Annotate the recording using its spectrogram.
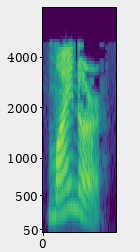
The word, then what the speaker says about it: minor: Minor, M-I-N-O-R, 表示轻微的。不要觉得它看起来和镜子 mirror 长得很像，就把 minor 念成 minor, 这可是会大扣分的哦。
